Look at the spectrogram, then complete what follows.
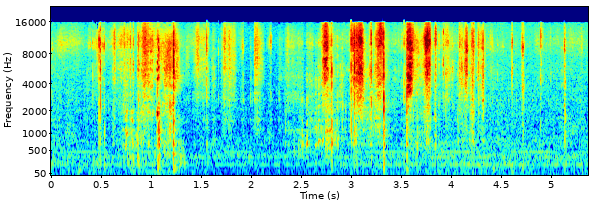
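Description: A small stack of Pokémon trading cards being slid and flicked through by hand, the cards rubbing and snapping against each other in irregular short clicks and rustles.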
